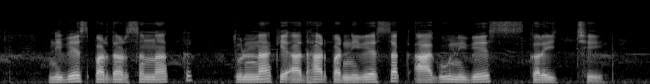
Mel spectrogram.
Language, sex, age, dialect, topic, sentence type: Maithili, male, 18-24, Eastern / Thethi, banking, statement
